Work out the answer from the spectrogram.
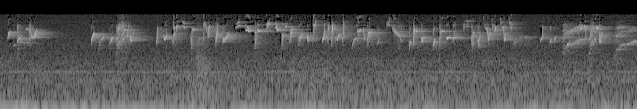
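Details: A European goldfinch delivers a long, lively warble of jingling chirps, nasal buzzes and quick trills in bursts separated by brief gaps; a soft constant hum runs in the background.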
